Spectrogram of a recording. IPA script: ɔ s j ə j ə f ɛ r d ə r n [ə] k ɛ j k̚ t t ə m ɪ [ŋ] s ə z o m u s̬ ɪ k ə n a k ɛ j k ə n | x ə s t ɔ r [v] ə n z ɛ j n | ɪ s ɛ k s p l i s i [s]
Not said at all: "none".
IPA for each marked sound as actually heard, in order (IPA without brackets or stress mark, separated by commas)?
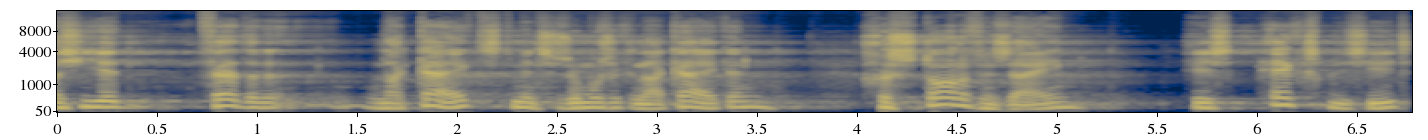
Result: a, n, v, t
